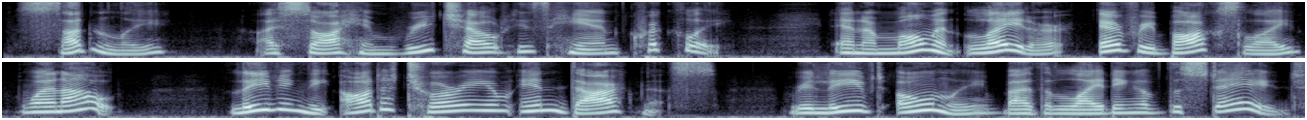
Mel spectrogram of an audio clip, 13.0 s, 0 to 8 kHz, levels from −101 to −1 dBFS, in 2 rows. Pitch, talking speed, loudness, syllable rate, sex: 215 Hz, 145 wpm, -19 LUFS, 4.4 syllables/s, female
